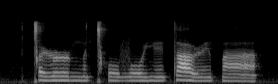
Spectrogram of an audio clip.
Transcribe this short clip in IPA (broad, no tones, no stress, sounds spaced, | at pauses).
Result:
ǀ ə ɭ ə˞ ŋ ə̃ ǀʰ o v o j ẽ t a ɭ ẽ p ã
